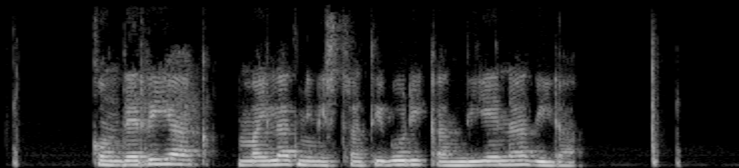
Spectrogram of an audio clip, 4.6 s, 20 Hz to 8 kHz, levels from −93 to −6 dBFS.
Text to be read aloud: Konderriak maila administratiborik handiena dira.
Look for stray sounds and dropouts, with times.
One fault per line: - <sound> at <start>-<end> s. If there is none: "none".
none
